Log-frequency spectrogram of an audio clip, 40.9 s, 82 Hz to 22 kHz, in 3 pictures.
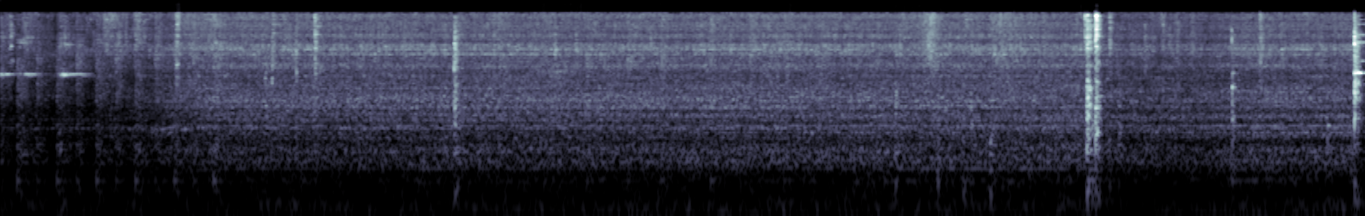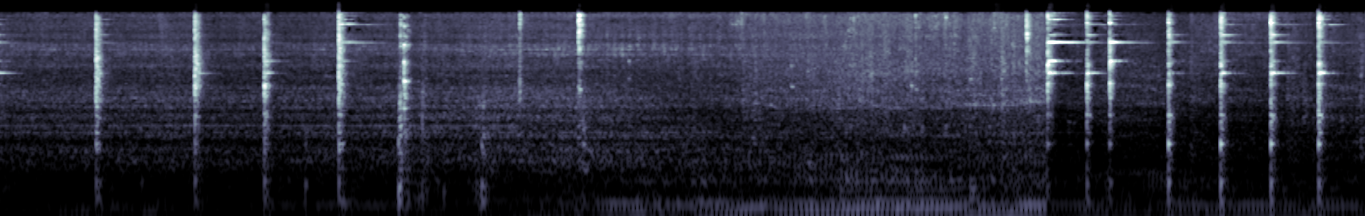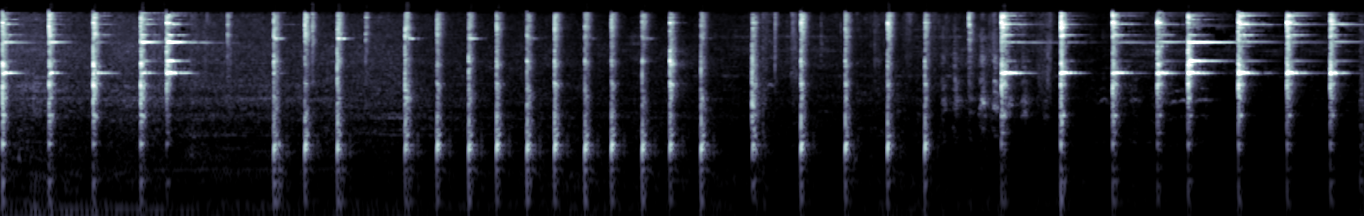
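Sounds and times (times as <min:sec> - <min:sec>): hammer striking metal: 0:13.5 - 0:13.9, 0:14.6 - 0:14.8, 0:15.6 - 0:18.0, 0:24.1 - 0:36.6, 0:37.3 - 0:40.9.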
